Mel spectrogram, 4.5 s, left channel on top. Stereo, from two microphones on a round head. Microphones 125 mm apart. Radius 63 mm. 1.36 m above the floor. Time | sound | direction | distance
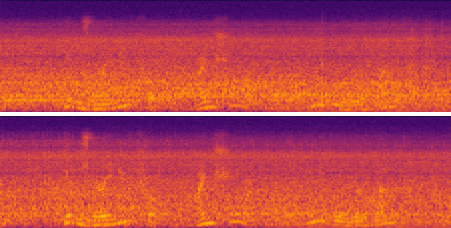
0.6 | a man speaking | 45° right (ahead or behind) | 1.0 m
